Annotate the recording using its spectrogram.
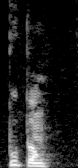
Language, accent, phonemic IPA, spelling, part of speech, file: French, France, /pu.pɔ̃/, poupon, noun, LL-Q150 (fra)-poupon.wav
- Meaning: 1. little baby 2. baby doll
